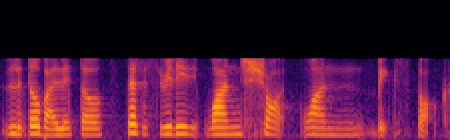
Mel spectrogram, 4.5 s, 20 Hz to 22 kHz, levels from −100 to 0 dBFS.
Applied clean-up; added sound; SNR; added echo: none; none; none; none.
